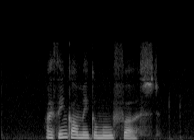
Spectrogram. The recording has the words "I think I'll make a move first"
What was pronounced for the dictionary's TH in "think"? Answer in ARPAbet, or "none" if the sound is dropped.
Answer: TH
